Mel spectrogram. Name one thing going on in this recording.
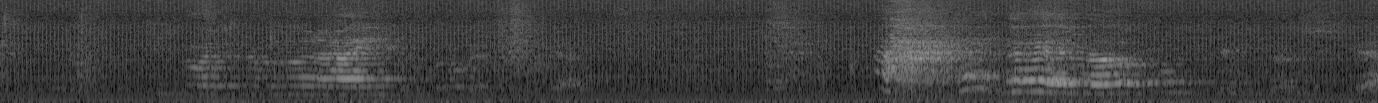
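A woman speaks on a stage, heard from a distance in a hall.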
